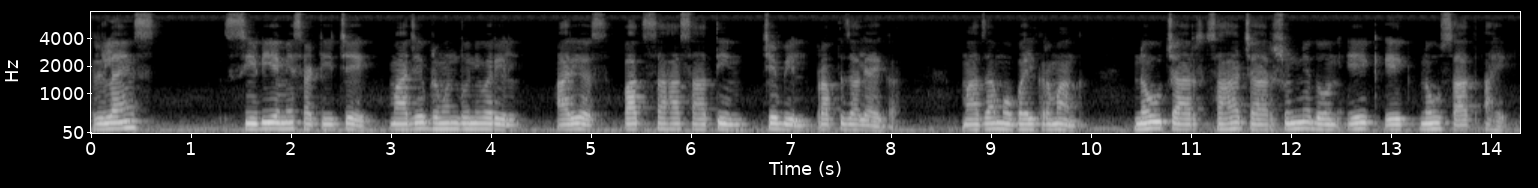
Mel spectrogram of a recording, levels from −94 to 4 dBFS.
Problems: none marked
